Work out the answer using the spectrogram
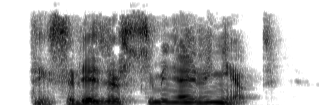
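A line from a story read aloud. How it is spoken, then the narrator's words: Angry muffled hoarse rasp. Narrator (Russian): сердито прохрипела из-под него Кэтран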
